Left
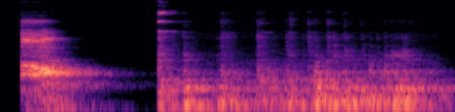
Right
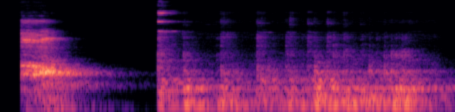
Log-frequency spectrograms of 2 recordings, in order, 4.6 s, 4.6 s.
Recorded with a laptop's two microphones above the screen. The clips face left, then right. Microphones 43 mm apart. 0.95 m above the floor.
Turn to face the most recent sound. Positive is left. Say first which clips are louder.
# left 1 dB
turn(degrees=-40)  # may be behind; listen again after turning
